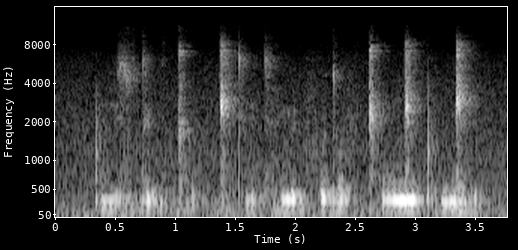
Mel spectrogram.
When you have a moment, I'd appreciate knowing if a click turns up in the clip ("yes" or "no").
yes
